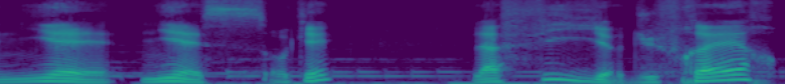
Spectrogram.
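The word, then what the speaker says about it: nièce: Ici la niè attention c'est pas Nice c'est niè.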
